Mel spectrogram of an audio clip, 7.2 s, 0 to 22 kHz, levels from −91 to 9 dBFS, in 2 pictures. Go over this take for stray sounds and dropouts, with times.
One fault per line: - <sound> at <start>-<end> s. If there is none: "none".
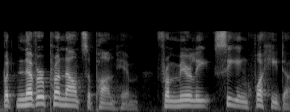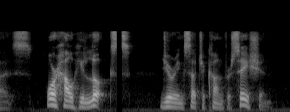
- dropout at 5.1-5.1 s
